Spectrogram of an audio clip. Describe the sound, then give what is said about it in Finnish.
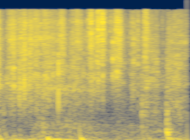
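Paper slips rustle and crinkle, a steady dry scratchy crackling with several sharper crumpling bursts over a couple of seconds, no voices present. “No niin, paperilaput kahisee täällä”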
